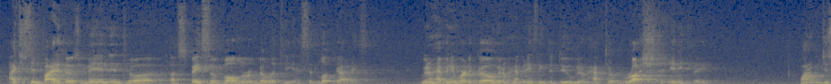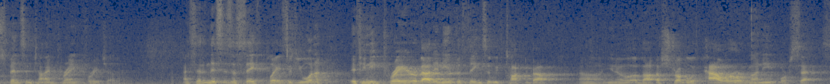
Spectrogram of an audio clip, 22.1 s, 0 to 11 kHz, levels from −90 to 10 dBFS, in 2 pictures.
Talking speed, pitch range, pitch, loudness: 220 wpm, 105-140 Hz, 115 Hz, -24 LUFS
